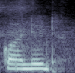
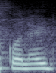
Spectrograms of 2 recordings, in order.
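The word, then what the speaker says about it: colloid: और ये जो फॉलिकल्स है, इसके अंदर एक लिक्विड भरा होगा जिसको अपन बोलेंगे कॉलिड। ठीक है, कॉलिड या कोलाइड, जो भी आपको ठीक लगे आप प्रोनाउंस कर सकते हैं।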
